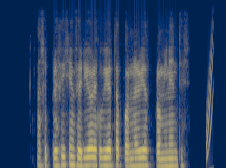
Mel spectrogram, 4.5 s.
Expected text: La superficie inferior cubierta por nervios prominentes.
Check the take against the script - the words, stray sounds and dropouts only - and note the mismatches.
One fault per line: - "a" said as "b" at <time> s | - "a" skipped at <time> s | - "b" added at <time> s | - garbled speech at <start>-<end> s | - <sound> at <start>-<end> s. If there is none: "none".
- chirp at 4.1-4.3 s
